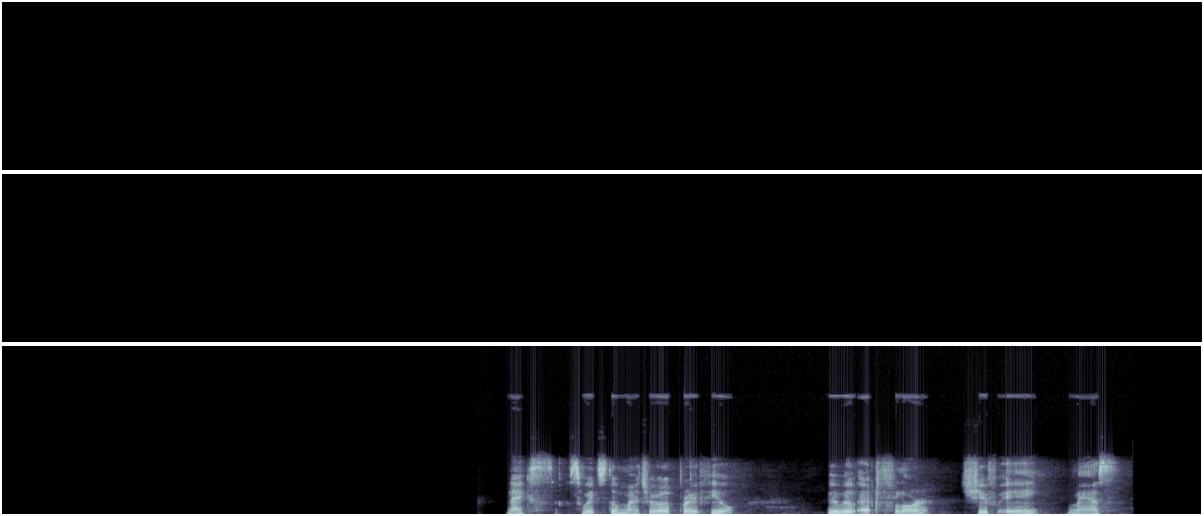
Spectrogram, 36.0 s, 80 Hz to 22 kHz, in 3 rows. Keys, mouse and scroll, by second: 3.7 scroll up 10, 3.9 middle click, 4.3 scroll up 1, 4.3 scroll down 3, 4.6-5.0 scroll up 5, 5.1 scroll down 1, 5.9 scroll up 2, 6.4-7.5 scroll down 12, 9.6 scroll down 1, 9.6 scroll up 1, 9.8 middle click, 10.1 scroll down 2, 10.3-10.7 scroll up 4, 10.8-11.1 scroll down 1, 18.2 scroll down 1, 19.9-20.5 scroll up 4, 20.5-20.8 scroll down 4, 21.2-21.9 scroll up 7, 22.4 scroll down 2, 22.6 middle click, 23.1 0, 23.8 scroll down 3, 24.2 scroll up 2, 24.5 scroll down 1, 25.9-26.2 scroll down 3, 26.2 middle click, 26.7-27.2 scroll down 4, 27.3 scroll up 1, 27.4 middle click, 27.9 scroll up 2, 30.7 ctrl+s, 32.4 scroll up 1, 32.6 middle click, 34.0 shift+a.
